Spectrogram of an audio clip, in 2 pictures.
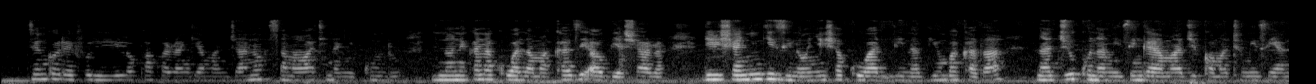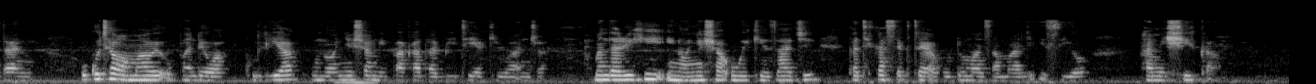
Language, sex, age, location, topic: Swahili, female, 18-24, Nairobi, finance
